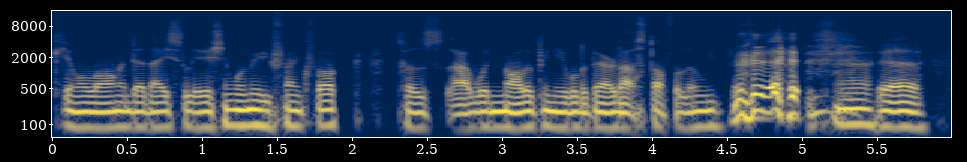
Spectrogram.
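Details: Young adult man with Tourette syndrome; tics began at 16 as a shoulder tic, spread across the body, then vocal tics followed; involuntary blurted words and swearing interrupt speech, worse under stress and cameras; Tourette syndrome vocal tics.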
